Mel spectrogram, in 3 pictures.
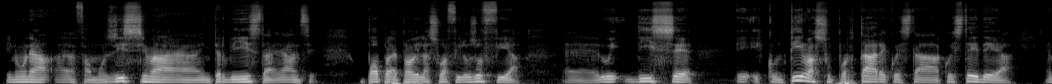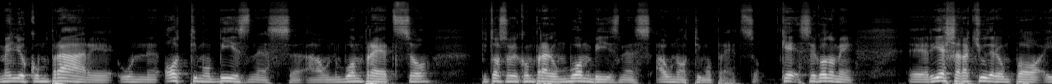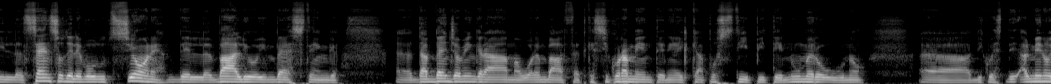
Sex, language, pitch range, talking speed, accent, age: male, Italian, 110-135 Hz, 130 wpm, native, 20-39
